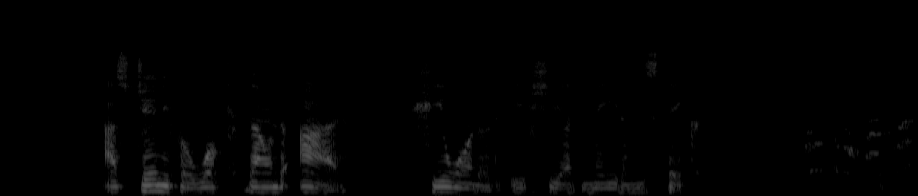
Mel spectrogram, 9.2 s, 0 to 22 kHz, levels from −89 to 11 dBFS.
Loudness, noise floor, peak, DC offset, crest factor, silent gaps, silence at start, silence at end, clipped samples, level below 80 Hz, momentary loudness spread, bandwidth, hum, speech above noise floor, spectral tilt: -63 LUFS; under -90 dBFS; -42 dBFS; under 0.1%; 24 dB; 3.55-4.12 s, 5.03-5.11 s, 6.60-6.66 s, 6.87-6.91 s, 7.02-7.90 s, 8.27-8.33 s; 1.05 s; 0.05 s; under 0.1%; under -90 dBFS; 9 LU; 7.2 kHz; none; over 28 dB; -4.5 dB/octave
